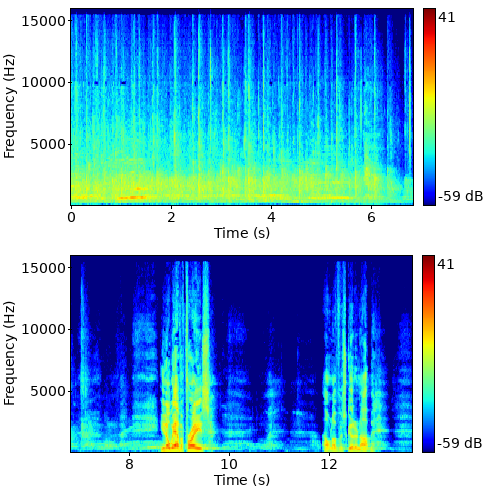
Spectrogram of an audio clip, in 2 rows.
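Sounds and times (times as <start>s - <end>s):
audience clapping hands: 0.0s - 7.3s
speech: 8.7s - 9.7s, 12.0s - 13.1s.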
